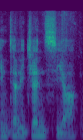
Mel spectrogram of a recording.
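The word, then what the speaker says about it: intelligentsia: been pronouncing that wrong it's not the intellig it's the intelligencia close enough listen guys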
